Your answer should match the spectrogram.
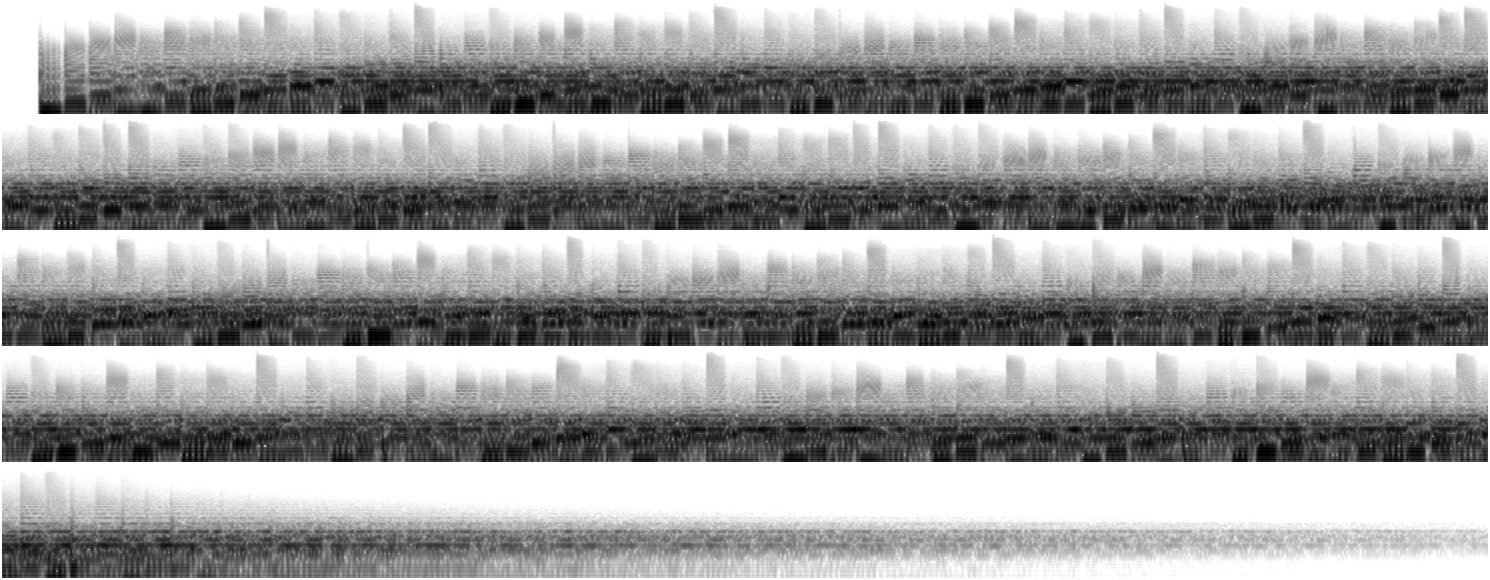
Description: Shimmer Tron Arp

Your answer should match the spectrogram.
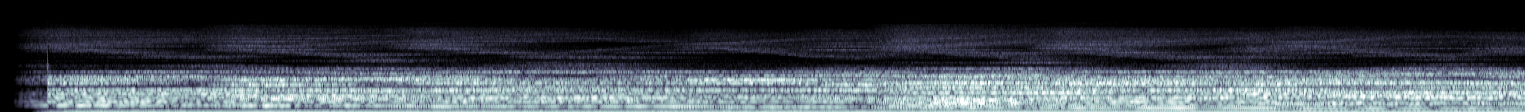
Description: Vocal Morph Pad

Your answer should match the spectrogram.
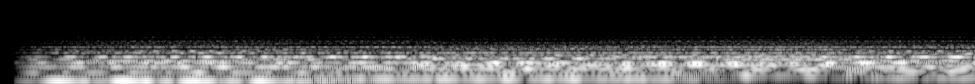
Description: Warm Pad

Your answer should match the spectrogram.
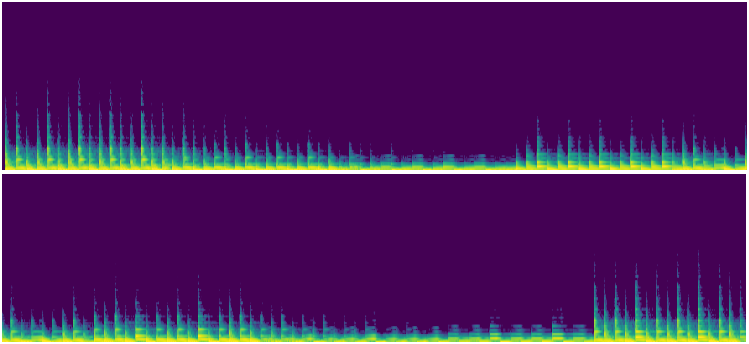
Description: Dark Tron Bass Arp

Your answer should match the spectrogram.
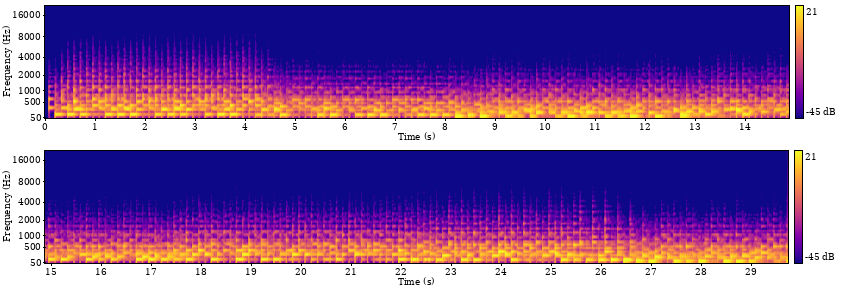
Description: Micro Pulse Arp

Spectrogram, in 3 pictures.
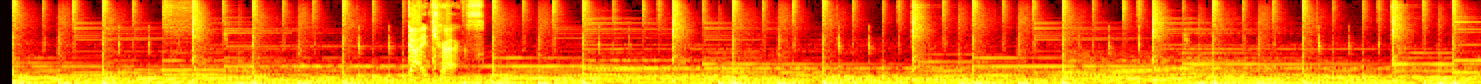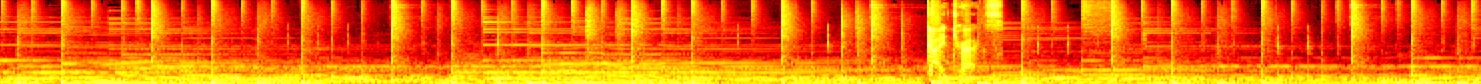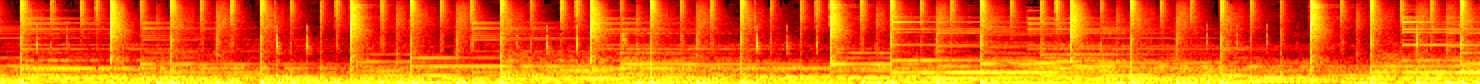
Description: Sippin Jazz

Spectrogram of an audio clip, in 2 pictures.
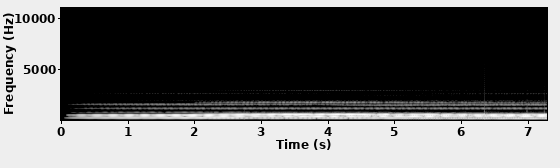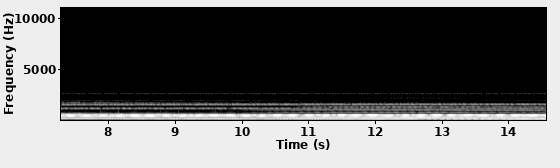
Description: Floating Pad

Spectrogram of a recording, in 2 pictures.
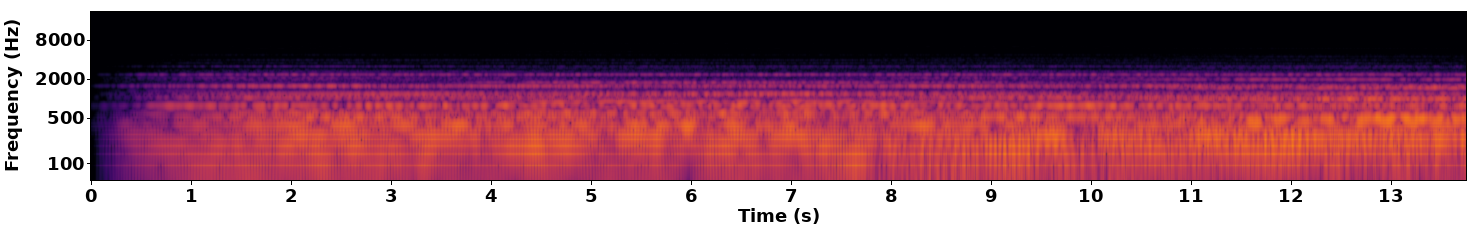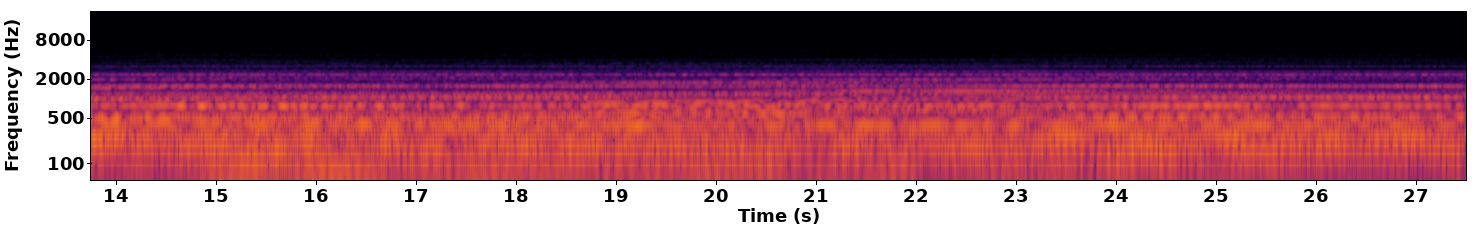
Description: Cathedral Pad

